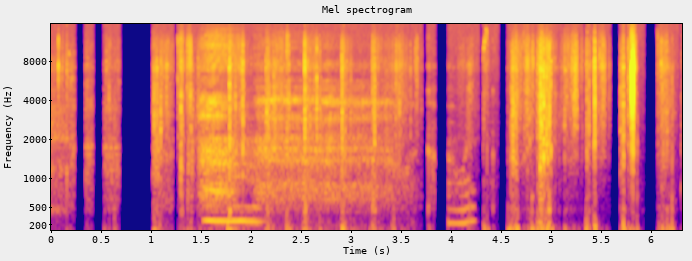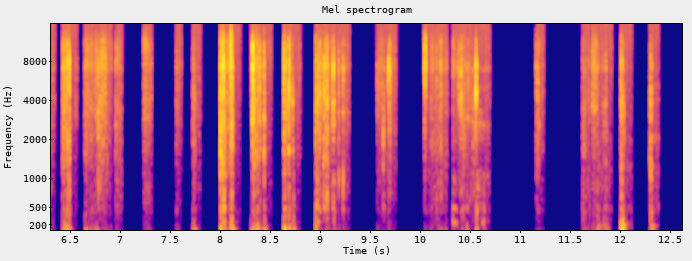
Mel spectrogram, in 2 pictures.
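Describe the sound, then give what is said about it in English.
A deck of tarot cards shuffled: a few seconds of steady papery rustling, then a long run of quick, irregular card snaps and flicks, with a brief soft murmur early on. “I have to keep shuffling.”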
